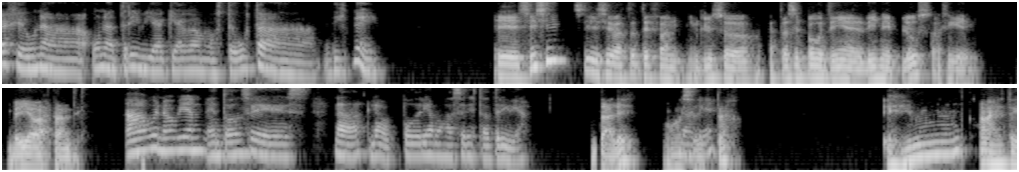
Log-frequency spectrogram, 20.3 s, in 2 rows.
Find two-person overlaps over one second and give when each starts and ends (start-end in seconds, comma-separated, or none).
none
